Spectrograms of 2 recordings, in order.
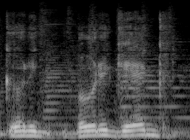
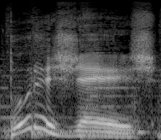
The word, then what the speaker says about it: Buttigieg: Pete Goody Booty Gig. – Did I say it right? – Buttigieg.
